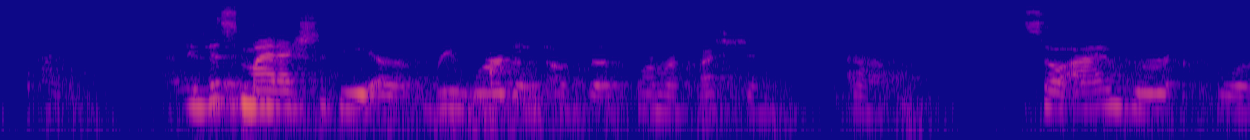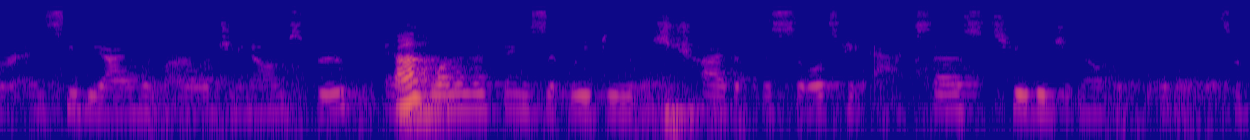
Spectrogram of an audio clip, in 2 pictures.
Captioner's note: away from microphone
